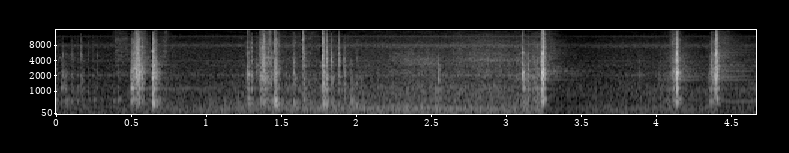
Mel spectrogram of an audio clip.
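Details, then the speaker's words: Crosley Stack-O-Matic record changer after cleaning the rubbing post and plastic part with rubbing alcohol: crisp clicks and clunks as it cycles with no scrape between them; scraping fixed, mechanism runs clean. "I think we got a weight got a got rid of the scraping sound yep no more scrape"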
